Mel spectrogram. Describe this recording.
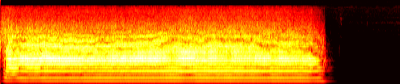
Part of the Good-sounds dataset of monophonic instrumental sounds.
sample, single-note, trumpet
